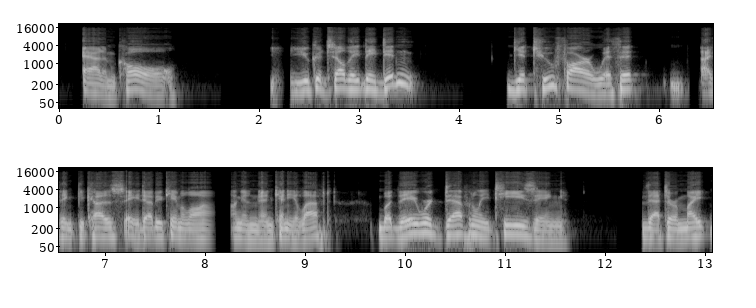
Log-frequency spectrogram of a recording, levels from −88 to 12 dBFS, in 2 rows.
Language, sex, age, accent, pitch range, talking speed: English, male, 40-59, American, 95-120 Hz, 140 wpm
